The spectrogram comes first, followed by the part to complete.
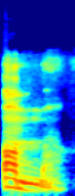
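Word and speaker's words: homme: You see most of the English words is the same with the French word but the only thing is the pronunciation. Then we have om.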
